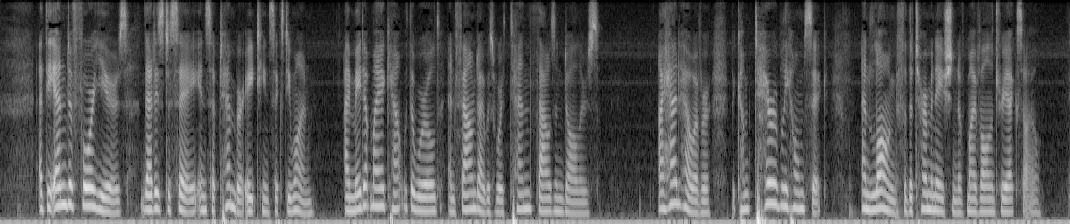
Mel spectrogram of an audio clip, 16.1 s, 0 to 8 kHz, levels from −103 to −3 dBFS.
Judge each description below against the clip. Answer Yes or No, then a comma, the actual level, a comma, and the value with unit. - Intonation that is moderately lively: Yes, average, 4.4 semitones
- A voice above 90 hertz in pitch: Yes, medium, 185 Hz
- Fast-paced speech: No, average, 165 wpm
